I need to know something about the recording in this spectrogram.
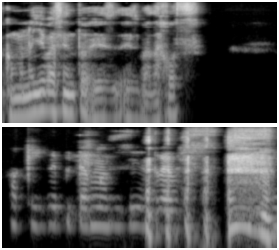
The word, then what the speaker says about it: Badajoz: Badajoz, ¿no? Badajoz. Sí, porque termina con Z. Si fuera Badajoz, tendría que llevar acento.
